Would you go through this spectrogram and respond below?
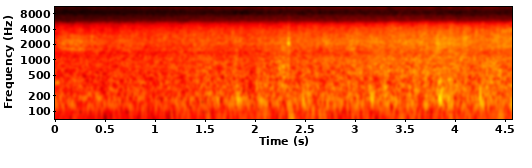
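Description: A waterfall in a 1948 Hollywood comedy rushes as a steady, broad hiss of falling water, continuous and fairly loud with no talk over it.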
